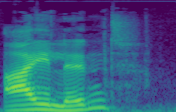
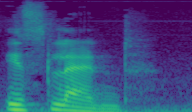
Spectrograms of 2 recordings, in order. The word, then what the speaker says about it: island: solution all right but if I have a word which is Island I don't pronounce this as Island so s is silent here okay for example if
